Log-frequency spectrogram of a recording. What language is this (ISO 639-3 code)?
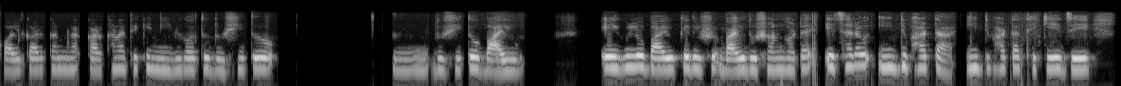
ben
